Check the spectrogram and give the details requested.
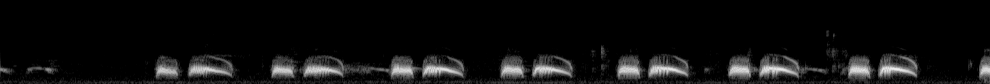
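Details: Spotted dove cooing in the rural 'giọng đồng' voice, used as a decoy to make wild doves coo back: low hollow coos in close pairs, each pair about a second apart, repeated steadily in a quiet setting.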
